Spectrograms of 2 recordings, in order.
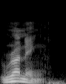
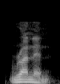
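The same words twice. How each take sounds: First: The ending is a full ng sound. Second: The ending is a plain n sound. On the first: The speaker calls it right. "You had to say" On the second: The speaker calls it wrong. "she would not allow us to say things like"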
